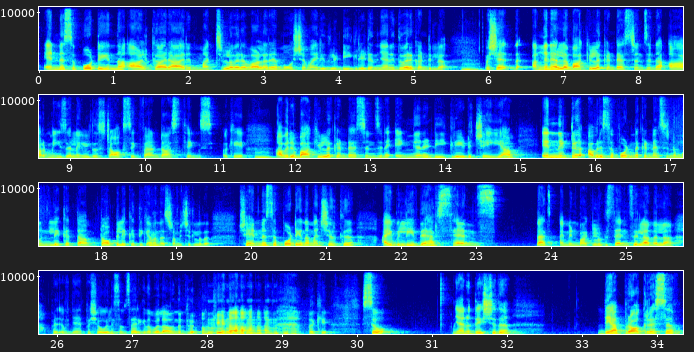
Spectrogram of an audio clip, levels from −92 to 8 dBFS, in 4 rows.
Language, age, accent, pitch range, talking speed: Malayalam, 20-39, native, 160-205 Hz, 115 wpm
